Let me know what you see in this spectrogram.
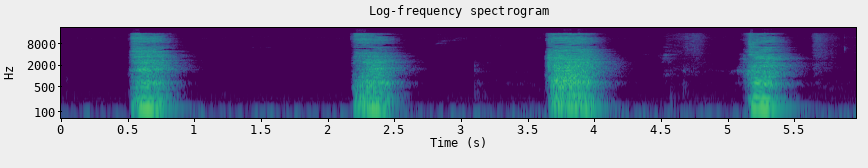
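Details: Dog with kennel cough: four separate harsh, honking cough bursts, about one every 1.5 seconds.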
